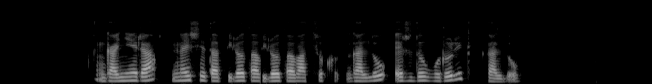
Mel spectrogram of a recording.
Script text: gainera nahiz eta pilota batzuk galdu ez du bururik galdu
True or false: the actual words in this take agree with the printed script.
false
